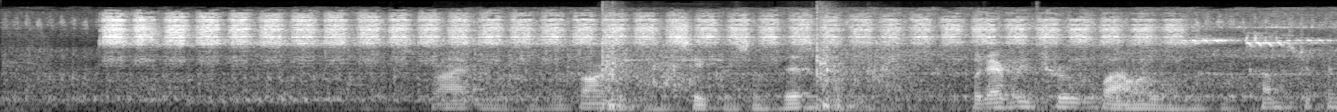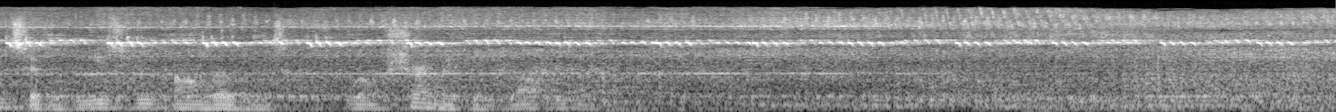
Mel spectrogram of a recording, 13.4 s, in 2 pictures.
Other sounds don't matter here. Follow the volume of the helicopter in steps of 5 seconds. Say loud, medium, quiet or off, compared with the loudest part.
medium, loud, loud.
